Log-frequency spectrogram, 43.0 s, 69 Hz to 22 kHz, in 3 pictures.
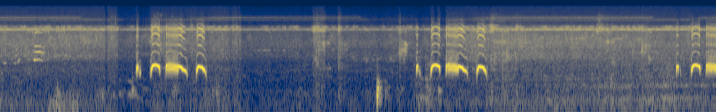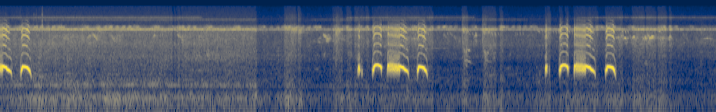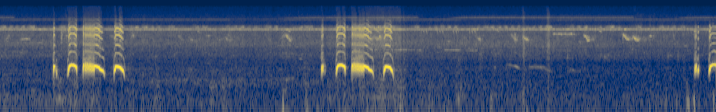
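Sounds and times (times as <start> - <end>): dove cooing: 2.7 - 4.2, 8.3 - 9.9, 13.5 - 15.1, 21.5 - 23.0, 25.2 - 26.7, 29.7 - 31.2, 35.0 - 36.9, 42.5 - 42.9.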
